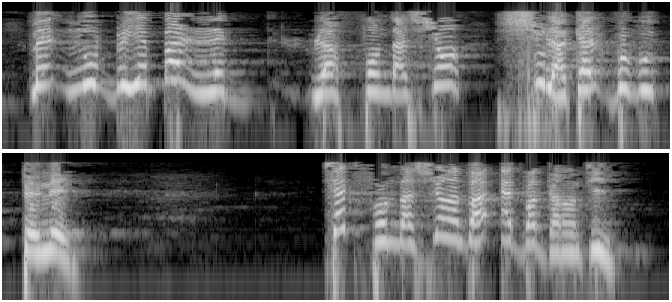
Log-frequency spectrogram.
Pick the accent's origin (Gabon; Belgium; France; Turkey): Gabon; Moi, je suis Gabonais.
